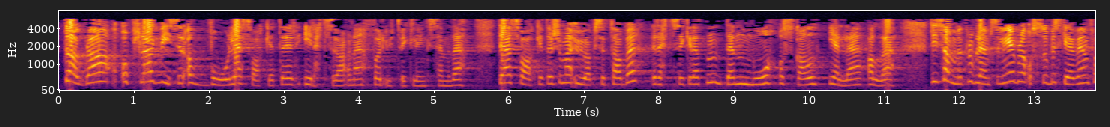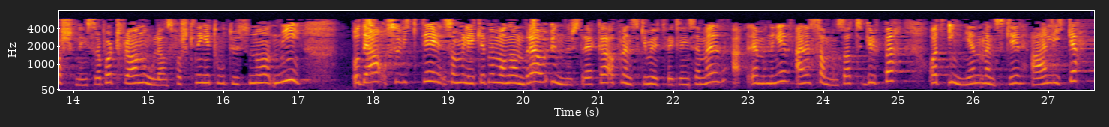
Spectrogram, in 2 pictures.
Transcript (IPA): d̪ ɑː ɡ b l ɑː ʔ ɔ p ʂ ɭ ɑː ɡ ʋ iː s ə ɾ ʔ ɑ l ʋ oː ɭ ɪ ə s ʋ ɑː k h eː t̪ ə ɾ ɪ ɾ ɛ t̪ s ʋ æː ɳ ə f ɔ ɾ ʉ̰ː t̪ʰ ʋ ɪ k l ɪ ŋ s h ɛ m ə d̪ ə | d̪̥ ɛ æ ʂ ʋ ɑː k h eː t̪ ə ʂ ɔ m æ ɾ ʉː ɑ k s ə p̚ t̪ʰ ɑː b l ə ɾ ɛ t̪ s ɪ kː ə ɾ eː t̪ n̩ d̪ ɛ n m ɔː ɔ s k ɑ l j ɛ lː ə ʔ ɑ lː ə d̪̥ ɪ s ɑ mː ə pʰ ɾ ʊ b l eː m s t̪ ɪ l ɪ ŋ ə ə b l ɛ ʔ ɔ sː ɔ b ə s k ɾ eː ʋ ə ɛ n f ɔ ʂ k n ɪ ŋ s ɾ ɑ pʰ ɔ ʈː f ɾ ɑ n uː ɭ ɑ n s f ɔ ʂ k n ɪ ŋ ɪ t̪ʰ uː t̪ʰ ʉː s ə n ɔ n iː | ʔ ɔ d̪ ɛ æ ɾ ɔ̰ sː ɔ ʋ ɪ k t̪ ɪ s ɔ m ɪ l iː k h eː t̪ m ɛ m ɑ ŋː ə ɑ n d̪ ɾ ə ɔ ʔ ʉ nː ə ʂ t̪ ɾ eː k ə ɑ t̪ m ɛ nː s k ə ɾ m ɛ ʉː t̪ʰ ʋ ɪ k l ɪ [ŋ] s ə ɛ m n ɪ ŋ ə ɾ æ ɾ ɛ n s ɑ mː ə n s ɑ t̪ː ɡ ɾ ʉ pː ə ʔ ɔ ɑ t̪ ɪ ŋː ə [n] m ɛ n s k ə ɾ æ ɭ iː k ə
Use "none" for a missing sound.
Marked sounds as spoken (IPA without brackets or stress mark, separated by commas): ŋ, n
